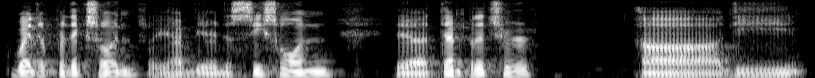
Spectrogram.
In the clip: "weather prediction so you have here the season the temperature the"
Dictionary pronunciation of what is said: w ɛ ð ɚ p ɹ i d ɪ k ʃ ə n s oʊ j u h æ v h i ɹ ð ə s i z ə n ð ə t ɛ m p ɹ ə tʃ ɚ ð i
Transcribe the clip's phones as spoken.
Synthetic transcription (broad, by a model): w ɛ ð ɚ p ɹ i d ɪ k ʃ ə n s oʊ j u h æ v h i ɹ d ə s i s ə n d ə t ɛ m p ɹ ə tʃ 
